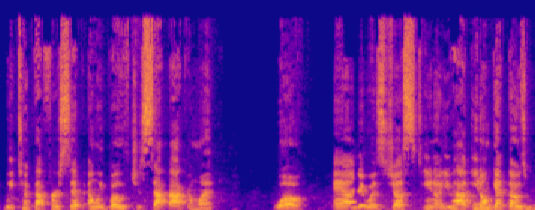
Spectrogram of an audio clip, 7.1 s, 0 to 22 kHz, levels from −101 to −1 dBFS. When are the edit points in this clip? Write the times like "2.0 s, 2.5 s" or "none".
4.2 s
